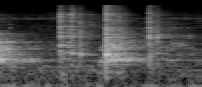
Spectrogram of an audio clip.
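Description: A spoon stirs pumpkin curry sprinkled with asafoetida in a pan, three distinct scraping, clattering strokes against the metal separated by short pauses.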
